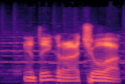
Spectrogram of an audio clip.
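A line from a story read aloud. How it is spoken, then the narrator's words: Grating unpleasant voice. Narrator (Russian): заговорил парень, скрежещущим, неприятным голосом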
